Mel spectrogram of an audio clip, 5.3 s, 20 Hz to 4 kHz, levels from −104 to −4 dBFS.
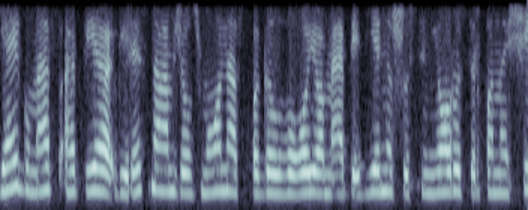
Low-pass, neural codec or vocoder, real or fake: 3.6 kHz; none; real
